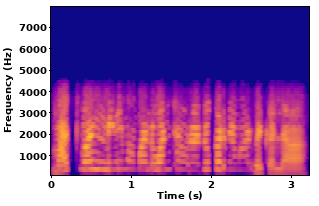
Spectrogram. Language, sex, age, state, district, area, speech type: Kannada, female, 18-30, Karnataka, Uttara Kannada, rural, conversation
